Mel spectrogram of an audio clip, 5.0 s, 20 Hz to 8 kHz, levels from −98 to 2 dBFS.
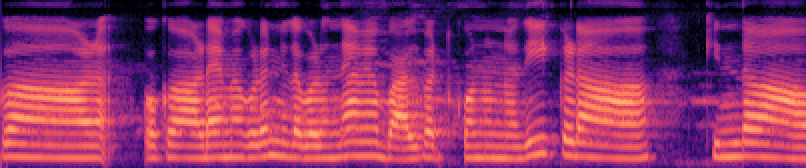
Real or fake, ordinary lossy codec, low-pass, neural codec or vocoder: real; none; none; none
